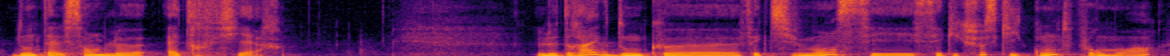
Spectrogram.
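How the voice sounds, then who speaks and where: A woman in her twenties from Switzerland, speaking as a podcast guest. Her voice is mellow and warm, set at a middle pitch. She talks haltingly, filling her pauses as she thinks. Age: 20s. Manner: hesitant, many fillers. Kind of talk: conversational interview.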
